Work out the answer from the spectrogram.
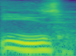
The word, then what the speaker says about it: EES: EES, which is pronounced EASE, is an acronym for Engineering Equation Solver.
